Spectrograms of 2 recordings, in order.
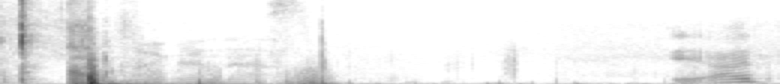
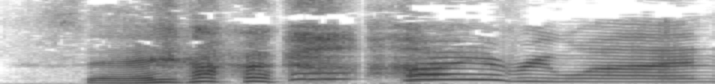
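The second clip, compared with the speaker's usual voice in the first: laughing greeting; 5 semitones higher, 6 dB louder, much slower than usual. Real, not acted. Greeting friends on camera, laughing.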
